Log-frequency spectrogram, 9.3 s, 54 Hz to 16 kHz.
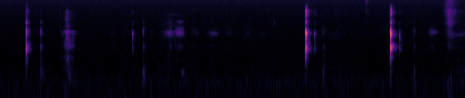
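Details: Infant hiccups: short sharp catches at irregular intervals, about 35 a minute, in a quiet room.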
